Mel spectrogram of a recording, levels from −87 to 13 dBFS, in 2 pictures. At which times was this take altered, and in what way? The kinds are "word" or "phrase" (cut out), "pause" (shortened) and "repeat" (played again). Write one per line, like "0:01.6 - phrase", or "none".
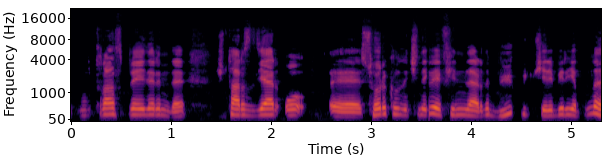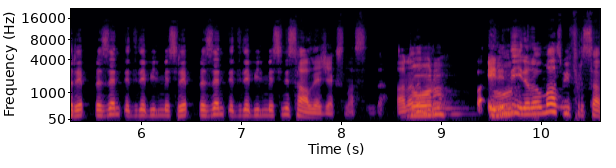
0:01.6 - word
0:02.5 - pause
0:03.6 - phrase
0:06.4 - repeat
0:08.5 - pause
